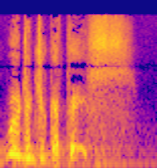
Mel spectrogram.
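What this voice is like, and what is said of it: Put-on foreign accent. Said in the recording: “That's my little accent there.”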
